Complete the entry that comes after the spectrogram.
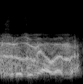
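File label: Polish chat; War Thunder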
